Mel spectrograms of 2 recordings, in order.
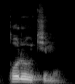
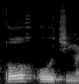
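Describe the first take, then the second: First: The two words are linked together. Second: The two words are said separately. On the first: The speaker calls it right. "é por último" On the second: The speaker calls it wrong. "Ninguém vai falar por último"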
